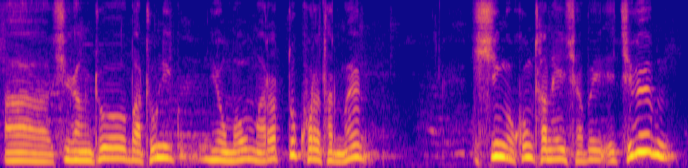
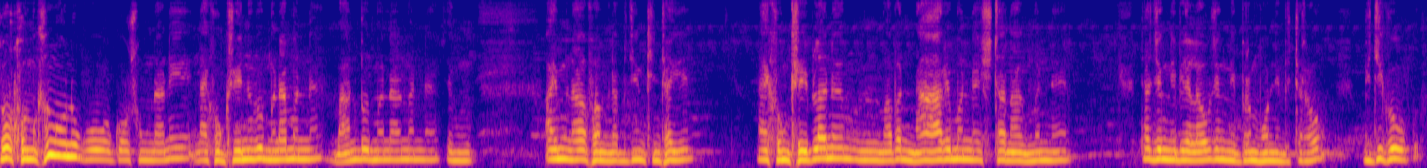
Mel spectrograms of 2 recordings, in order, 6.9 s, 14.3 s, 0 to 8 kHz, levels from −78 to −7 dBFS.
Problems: none marked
